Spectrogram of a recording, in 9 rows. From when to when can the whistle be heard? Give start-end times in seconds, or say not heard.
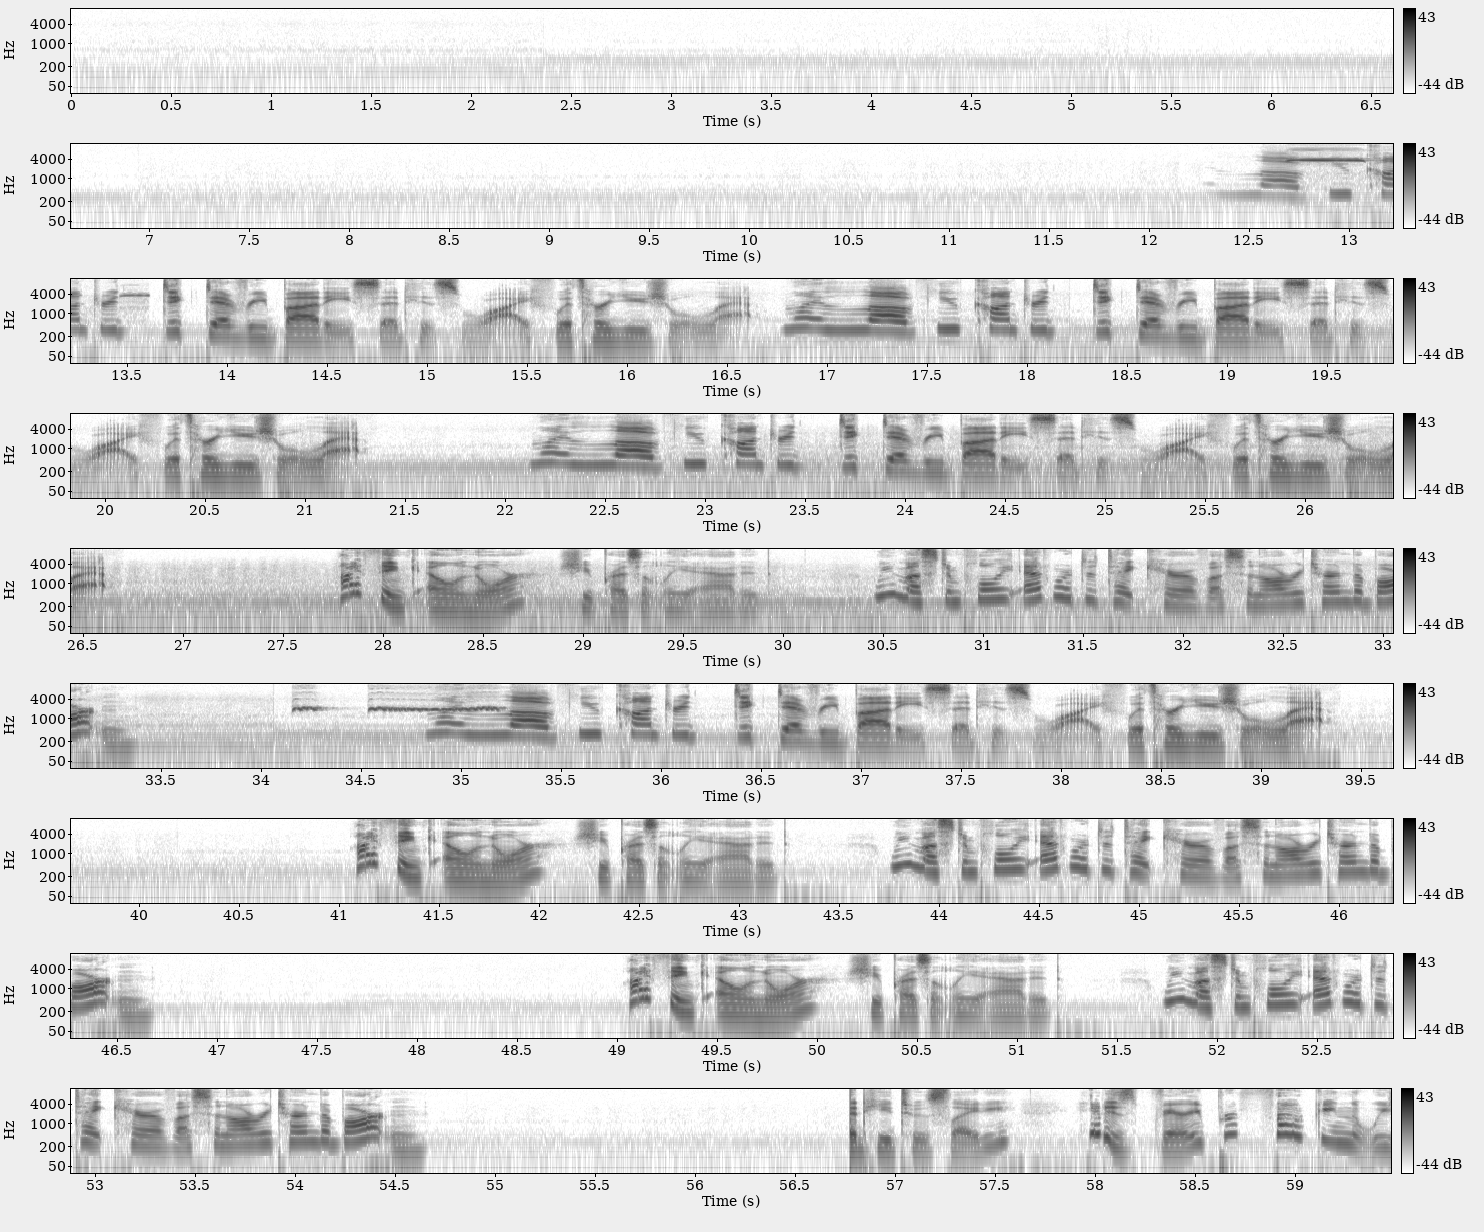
12.7-13.7, 34.1-35.2.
